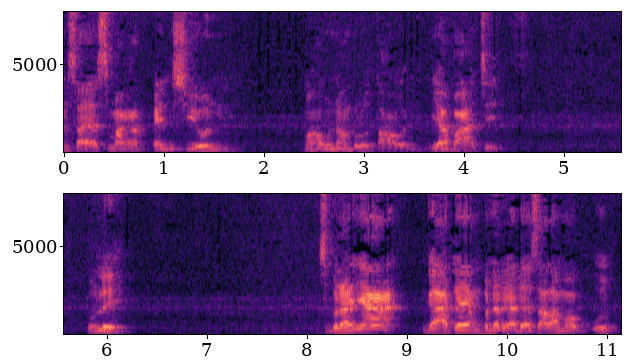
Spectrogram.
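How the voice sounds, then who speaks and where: A man's voice: mid-range voice, slight background noise. A man in his forties hosting a live-stream book talk, chatting to viewers and reading their comments aloud in a motivational way. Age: 40s. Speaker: live-stream business coach.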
